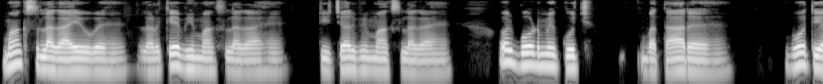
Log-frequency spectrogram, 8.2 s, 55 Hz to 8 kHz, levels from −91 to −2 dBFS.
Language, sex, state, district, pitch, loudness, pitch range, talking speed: Hindi, male, Bihar, Lakhisarai, 125 Hz, -17 LUFS, 120-145 Hz, 180 wpm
